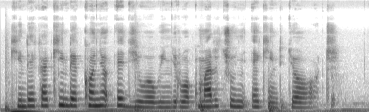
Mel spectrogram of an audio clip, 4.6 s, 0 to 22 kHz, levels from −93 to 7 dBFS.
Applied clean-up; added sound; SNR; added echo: none; Bass drum; 17 dB; none.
